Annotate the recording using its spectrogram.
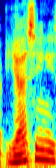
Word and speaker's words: Yaseen: Yeah, Yaseen is spelled Yaseen.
